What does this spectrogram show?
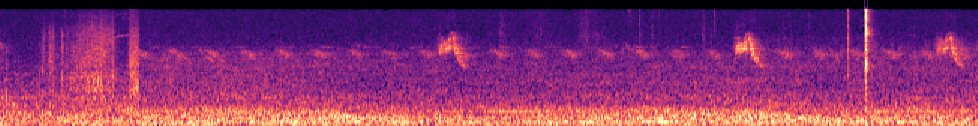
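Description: Birds calling outdoors: a steady series of short high chirps about four a second, with three louder high calls that sweep downward. A single sharp click near the end is the loudest sound.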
